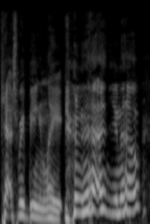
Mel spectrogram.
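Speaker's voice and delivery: laughing. Real, not acted. Laughing at own story.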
